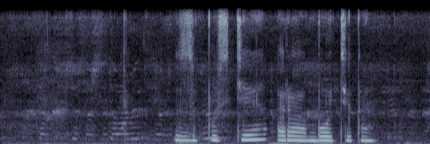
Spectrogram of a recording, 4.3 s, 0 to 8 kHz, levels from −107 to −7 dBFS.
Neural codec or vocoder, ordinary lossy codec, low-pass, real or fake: none; none; 7.2 kHz; real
